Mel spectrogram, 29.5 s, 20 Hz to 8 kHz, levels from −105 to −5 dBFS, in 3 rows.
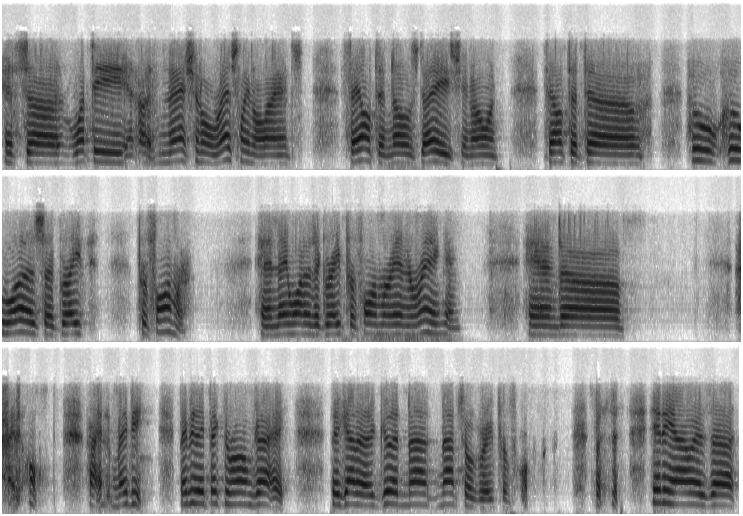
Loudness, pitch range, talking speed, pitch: -17 LUFS, 155-195 Hz, 120 wpm, 170 Hz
